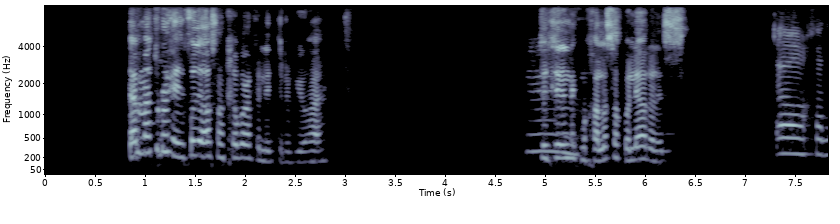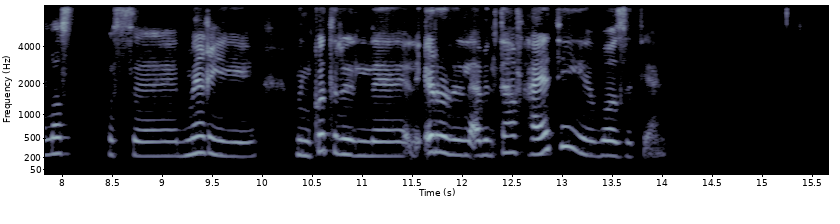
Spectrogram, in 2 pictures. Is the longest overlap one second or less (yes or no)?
yes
